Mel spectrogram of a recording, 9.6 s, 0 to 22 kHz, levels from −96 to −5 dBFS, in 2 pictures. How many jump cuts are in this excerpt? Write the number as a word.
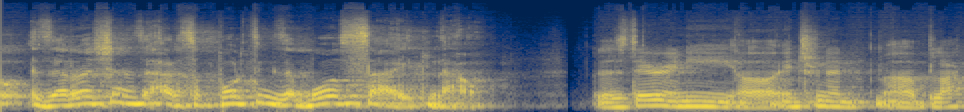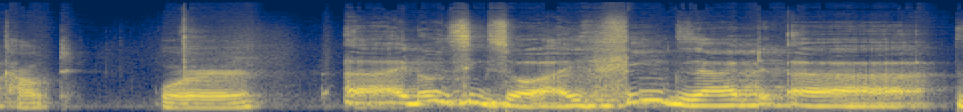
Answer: one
